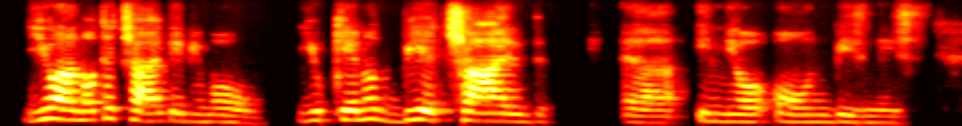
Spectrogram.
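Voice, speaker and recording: A woman at a fairly low pitch and a fairly slow pace, with ordinary pitch variation against a quiet background. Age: 60s. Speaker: business coach. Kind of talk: interview. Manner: halting.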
